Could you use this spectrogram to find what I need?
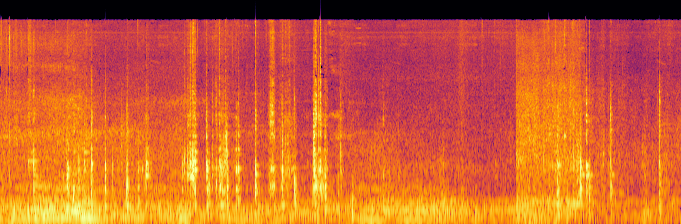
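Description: Metal parts clink and rattle as they are handled.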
